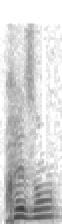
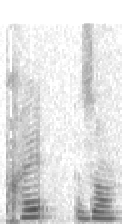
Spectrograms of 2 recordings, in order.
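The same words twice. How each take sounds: First: Said in the usual way. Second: "présent" broken as pré... sent; split into syllables. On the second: Shown as a demonstration. Teacher shows the following syllable, "présent" said syllable by syllable. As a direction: say "présent" in two syllables with a pause between. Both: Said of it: "La syllabe suivante est son".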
